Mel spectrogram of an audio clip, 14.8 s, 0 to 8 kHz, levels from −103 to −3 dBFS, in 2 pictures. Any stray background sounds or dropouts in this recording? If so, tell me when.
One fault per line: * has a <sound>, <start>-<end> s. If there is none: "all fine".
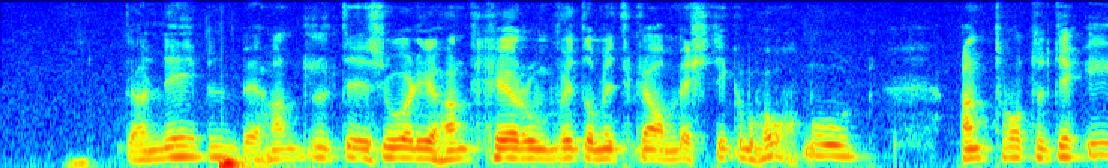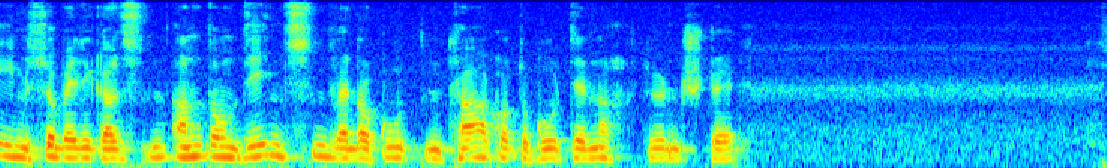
all fine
